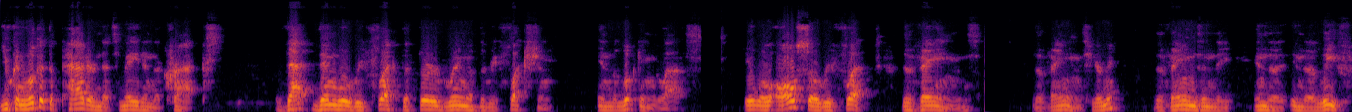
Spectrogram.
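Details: Adult man who stutters sometimes, a carry-over from much more frequent stuttering as a child; stuttering.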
